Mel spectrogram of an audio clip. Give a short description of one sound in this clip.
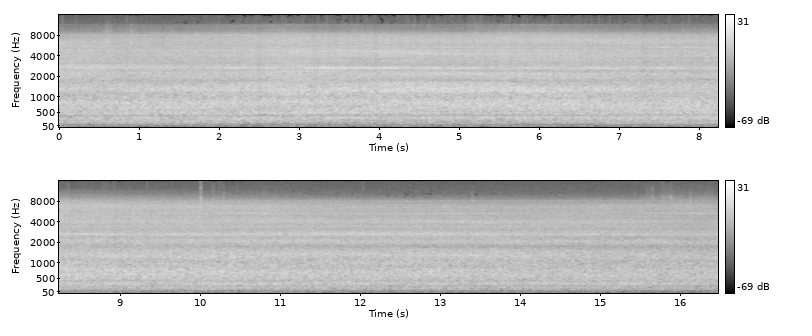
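A twin-engine jet airliner taxis past with its turbofan engines whining at idle.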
